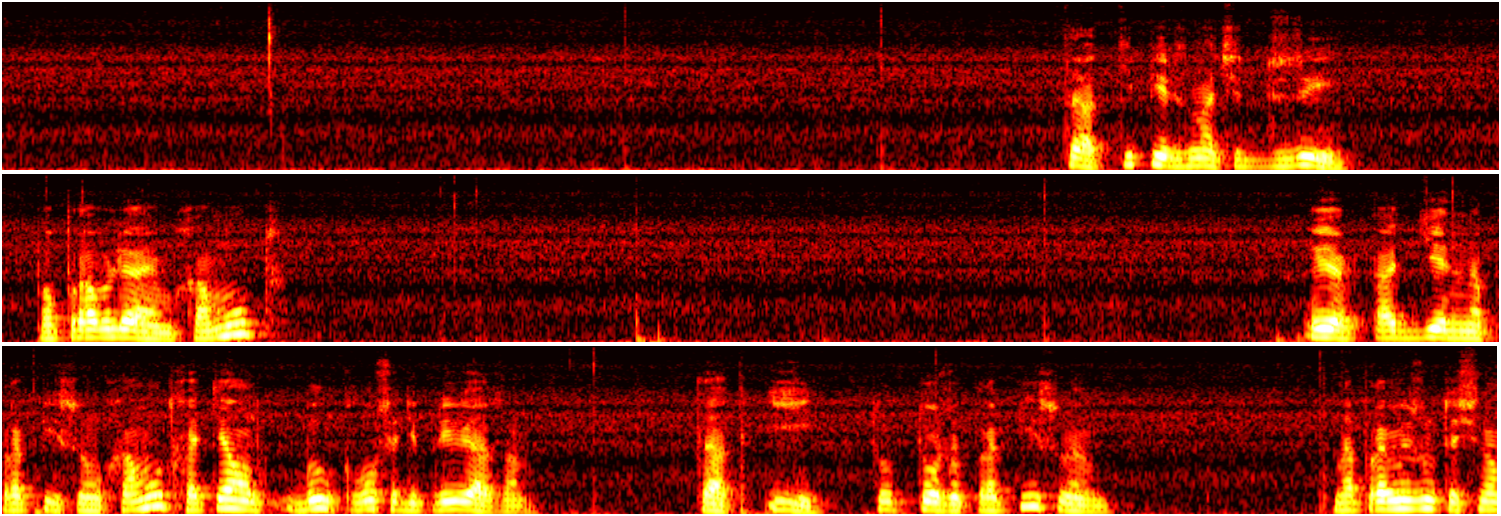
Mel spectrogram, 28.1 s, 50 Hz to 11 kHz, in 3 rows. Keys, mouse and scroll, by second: 4.1-5.8 drag, 8.4 g, 10.8 g, 13.4 i, 14.6-16.0 drag, 17.4 r, 18.9 g, 23.5 i, 24.6-27.1 drag.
